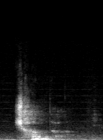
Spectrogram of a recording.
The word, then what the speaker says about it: chanda: here is uh cha so dama chanda. So it's still that kind of very J sounding J, but it's aspirated. So it sounds cha cha cha.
